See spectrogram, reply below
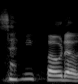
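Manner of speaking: mock-flirtatious man's voice. Retelling a man on the phone flirting with a woman, imitating him flirting. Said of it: "flirting with her".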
